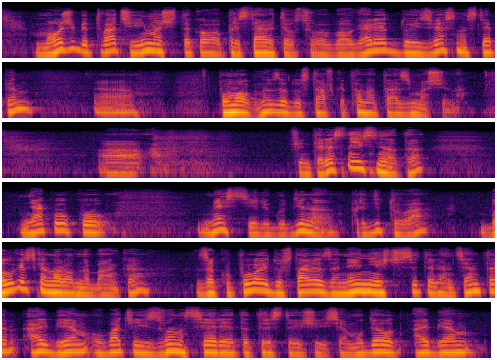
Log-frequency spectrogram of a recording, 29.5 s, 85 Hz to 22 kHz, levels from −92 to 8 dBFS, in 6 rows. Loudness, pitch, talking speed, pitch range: -22 LUFS, 145 Hz, 95 wpm, 130-170 Hz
